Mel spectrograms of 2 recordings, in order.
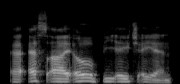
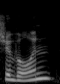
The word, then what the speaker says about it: Siobhan: to you how I spelled it right here s i o b h an D you did it yes I did I know how pronounce Siobhan can you teach those [ __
